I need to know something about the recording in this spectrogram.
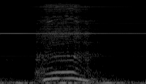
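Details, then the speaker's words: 1984 Mazda RX-7 GSL-SE, key on after trunk strut replacement: short whirring tone rises and falls for about half a second from the rear, believed to be the rear windshield wiper motor; owner suspects mechanical rather than electrical issue. "I think that's the motor of the rear windshield wiper or something back there I think this is a mechanical issue not necessarily an electrical issue with the strut but I'm not sure"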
